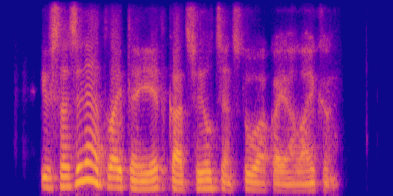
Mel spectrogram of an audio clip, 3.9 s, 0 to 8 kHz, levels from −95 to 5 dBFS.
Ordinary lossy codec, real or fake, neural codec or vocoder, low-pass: Opus, 16 kbps; fake; codec, 24 kHz, 0.9 kbps, DualCodec; 7.2 kHz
